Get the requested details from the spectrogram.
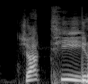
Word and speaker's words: Jacques Tits: Jacques T. I guess you don't pronounce the consonant in the last consonant in French. Jacques T.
